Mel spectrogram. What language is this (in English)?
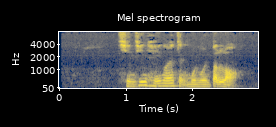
Cantonese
